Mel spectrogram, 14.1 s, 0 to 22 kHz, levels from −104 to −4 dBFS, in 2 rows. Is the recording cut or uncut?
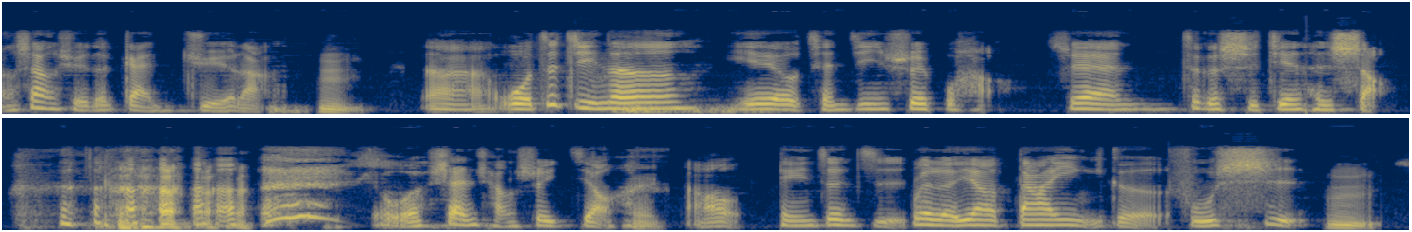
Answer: cut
